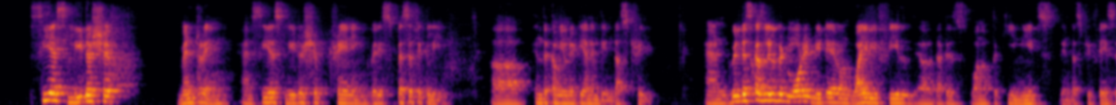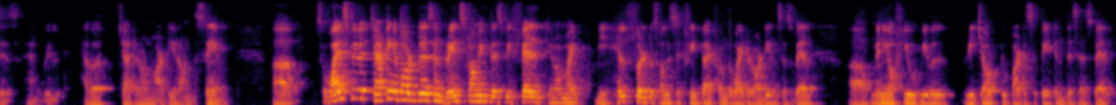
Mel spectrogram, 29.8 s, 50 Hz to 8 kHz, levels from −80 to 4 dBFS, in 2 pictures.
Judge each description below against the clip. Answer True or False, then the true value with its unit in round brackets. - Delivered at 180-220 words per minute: True (185 wpm)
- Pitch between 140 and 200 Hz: False (115 Hz)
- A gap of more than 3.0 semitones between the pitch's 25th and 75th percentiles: True (3.8 semitones)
